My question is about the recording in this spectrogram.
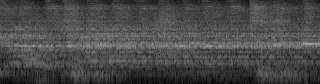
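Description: Music with choir-like singing, the voices holding long notes.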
